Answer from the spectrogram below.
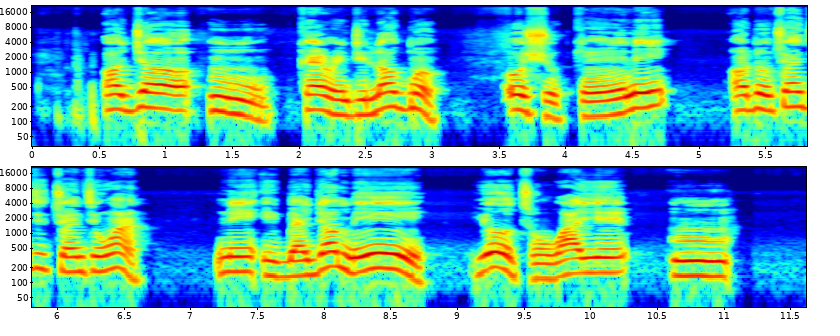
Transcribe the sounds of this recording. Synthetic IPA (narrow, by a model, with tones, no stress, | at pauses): ɔ˧d͡ʒɔ˦m̩˨ | kɛ˧ɾ̃ĩ˨dĩ˨˦lɔ˦ɡ͡bɔ̃˦˨ | o˧ʃu˨kĩ˨˦nĩ˦ | ɔ˧dũ˦twɛ̃˦n˦t̬i˦twɛ˧nti˧wã˦˨n | nĩ˧i˨ɡ͡bɛ˨d͡ʒɔ˦mĩ˨˦˨ | joː˦˨tũ˨˦wa˦je˦ | m̩˦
